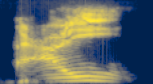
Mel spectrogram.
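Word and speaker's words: ع: One of that alphabet is Ain. Ain. It comes from throat. Ain. Ain. Ain. So many Arab, when they chat, they use 3 or 9 when they want to use that Ain. Ain, because there is no equivalent of alphabet in English.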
